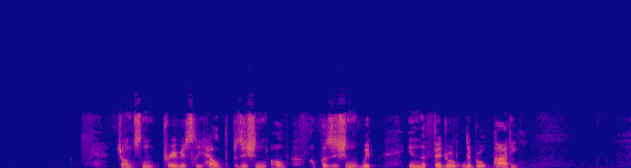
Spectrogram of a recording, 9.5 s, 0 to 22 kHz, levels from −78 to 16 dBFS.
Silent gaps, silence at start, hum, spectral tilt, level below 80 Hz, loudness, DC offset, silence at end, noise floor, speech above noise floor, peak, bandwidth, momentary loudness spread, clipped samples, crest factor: none; 1.35 s; none; -3 dB/octave; -68 dBFS; -25 LUFS; under 0.1%; 1.7 s; -74 dBFS; 49 dB; -4 dBFS; 9.6 kHz; 11 LU; under 0.1%; 24 dB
